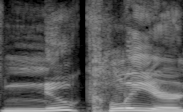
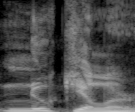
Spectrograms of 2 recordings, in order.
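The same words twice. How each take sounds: First: The middle sounds like 'clee'. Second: The middle sounds like 'cue-ler'. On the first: The speaker calls it right. "It's it's nuclear" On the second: The speaker calls it wrong. "not nuclear"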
